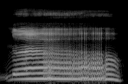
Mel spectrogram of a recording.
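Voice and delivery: loud, high cry of no; yelling in real dismay; real cracked shout; frustrated shout. Real, not acted. Voice cracks, cries out.

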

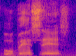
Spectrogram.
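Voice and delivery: ordinary delivery, nothing marked

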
